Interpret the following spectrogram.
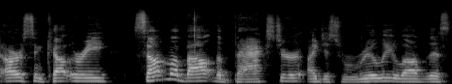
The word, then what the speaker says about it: Baxter: Yeah, Luft Baxter. And it's spelled BXTR.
